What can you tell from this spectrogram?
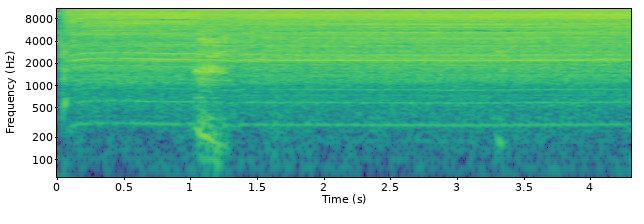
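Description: Electric drill running at a steady pitch as it bores through steel that is hard going, starting abruptly, with a brief louder moment about a second in.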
